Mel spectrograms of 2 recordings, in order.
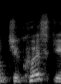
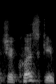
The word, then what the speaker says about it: Jaquiski: yeah uh you would it looks like jake whiskey but it's uh in fact his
